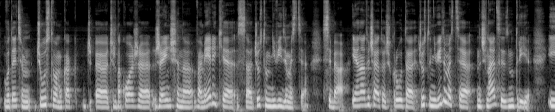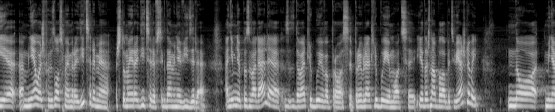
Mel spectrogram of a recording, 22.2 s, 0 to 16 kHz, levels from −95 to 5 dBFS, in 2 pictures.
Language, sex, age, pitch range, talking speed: Russian, female, 20-39, 185-210 Hz, 135 wpm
